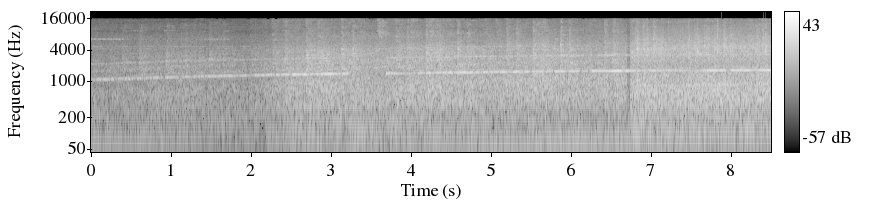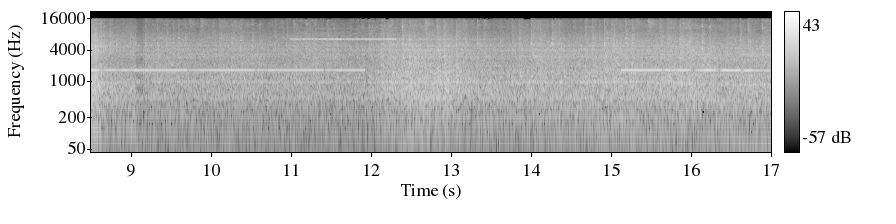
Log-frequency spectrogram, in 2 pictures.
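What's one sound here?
A subway train rumbles and clatters loudly along the track.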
